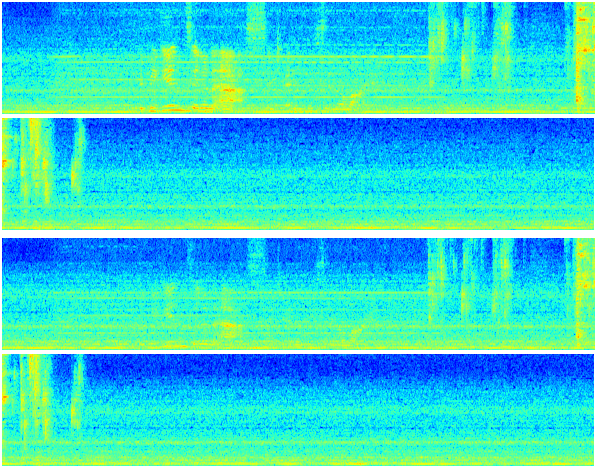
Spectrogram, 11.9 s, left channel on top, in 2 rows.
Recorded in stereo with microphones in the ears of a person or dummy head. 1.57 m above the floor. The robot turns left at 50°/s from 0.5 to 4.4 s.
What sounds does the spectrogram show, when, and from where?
1.4 s a woman speaking: 110° left, 0.5 m; by 3.8 s 10° right, 0.5 m
4.3 s chewing: 50° right (ahead or behind), 0.7 m; by 6.7 s 45° right (ahead or behind), 0.7 m
5.7 s breaking glass: 15° left (ahead or behind), 1.3 m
